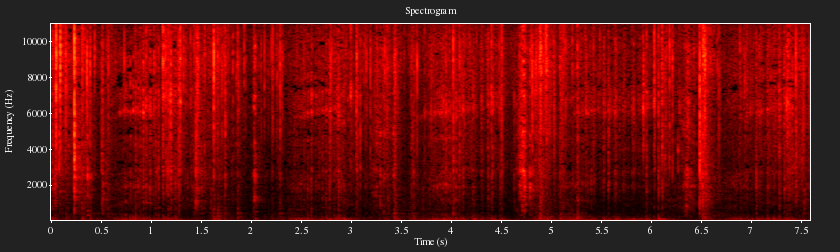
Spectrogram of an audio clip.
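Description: A solid green oval soap bar held in the hand has its edge shaved and scraped with a metal utility blade, sending green shavings falling. A steady, dry, crinkly scraping runs throughout with bright high hiss, dull low handling rumble, and a few sharper snapping cuts standing out.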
